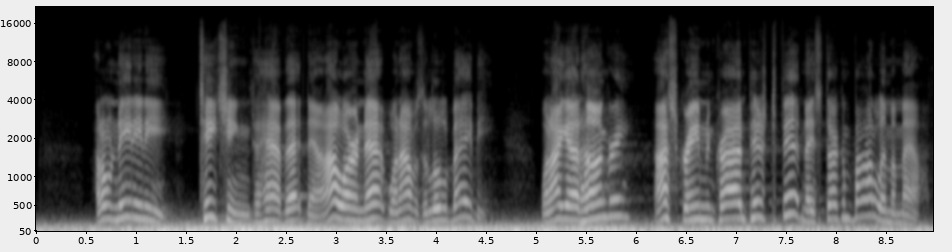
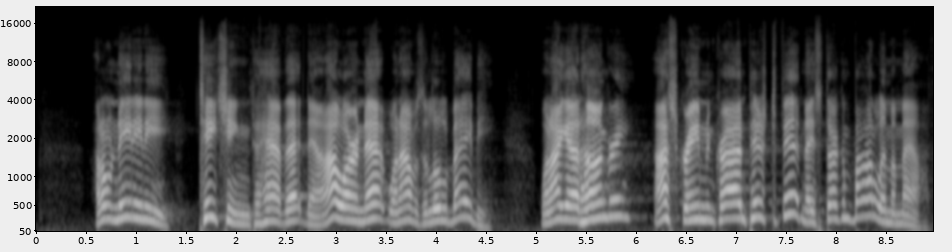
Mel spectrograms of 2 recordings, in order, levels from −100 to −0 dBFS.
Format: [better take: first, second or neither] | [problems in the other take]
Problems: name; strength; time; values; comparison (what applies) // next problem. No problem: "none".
second | low rumble; faint; throughout; 20 dB below the speech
